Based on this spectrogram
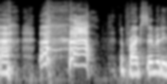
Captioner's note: cries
